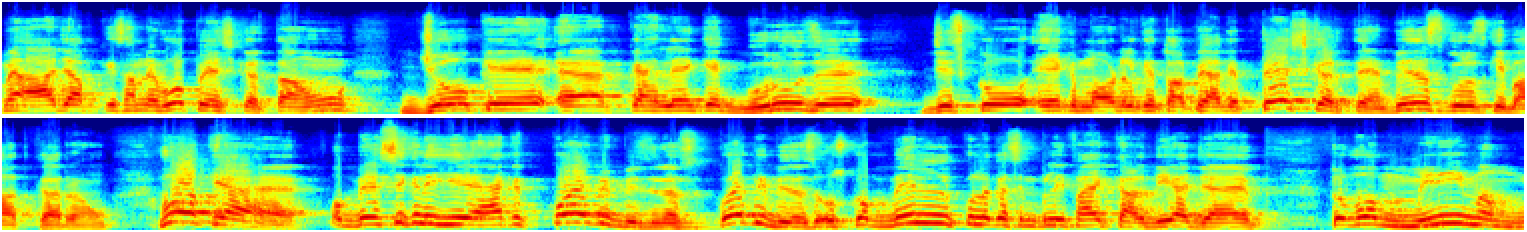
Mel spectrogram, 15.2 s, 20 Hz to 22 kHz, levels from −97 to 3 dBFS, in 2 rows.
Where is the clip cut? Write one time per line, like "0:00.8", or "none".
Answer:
none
